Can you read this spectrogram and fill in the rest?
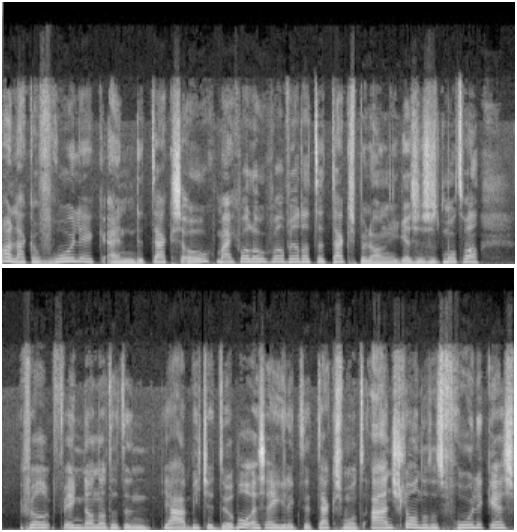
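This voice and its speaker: A woman's voice: a little high, dark tone, no room sound. A young woman, a singer guest talking earnestly in a casual radio interview. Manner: earnest, thinking aloud.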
